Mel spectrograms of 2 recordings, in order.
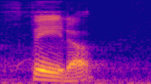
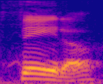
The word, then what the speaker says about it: theta: Yes, this is the Greek letter theta, which is spelled T-H-E-T-A. Theta, not F like the cheese, but theta with a T-H in the beginning.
